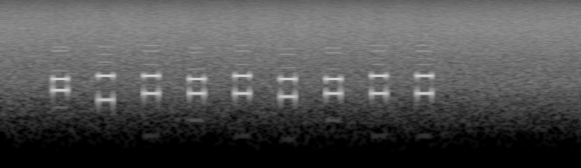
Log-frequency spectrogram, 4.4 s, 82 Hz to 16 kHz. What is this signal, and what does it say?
DTMF, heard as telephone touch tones, dialled by machine, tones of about 110 ms. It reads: 039895899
